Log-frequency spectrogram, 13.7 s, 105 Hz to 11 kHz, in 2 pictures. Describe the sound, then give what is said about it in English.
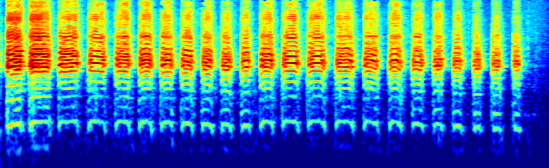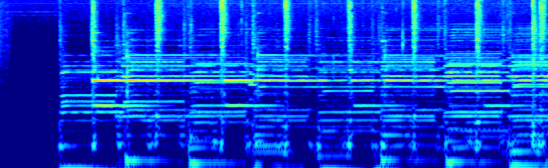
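A duck call on a 1940s–1950s duck call instruction recording blows a rapid, steady run of about twenty loud quacks. After a brief pause, music with low plucked bass notes starts. “So that was the duck call instructions”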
